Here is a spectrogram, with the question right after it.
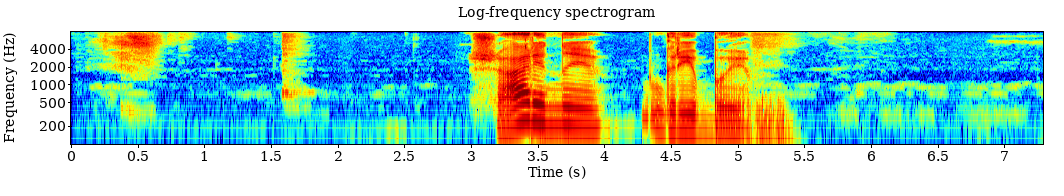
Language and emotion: Russian, neutral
